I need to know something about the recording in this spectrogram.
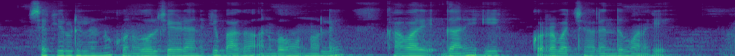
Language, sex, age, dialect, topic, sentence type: Telugu, male, 18-24, Utterandhra, banking, statement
